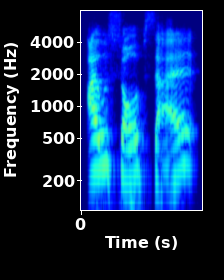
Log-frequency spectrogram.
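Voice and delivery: ordinary delivery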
